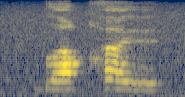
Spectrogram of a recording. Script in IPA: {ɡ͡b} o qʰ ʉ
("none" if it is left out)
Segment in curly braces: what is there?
ɡ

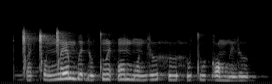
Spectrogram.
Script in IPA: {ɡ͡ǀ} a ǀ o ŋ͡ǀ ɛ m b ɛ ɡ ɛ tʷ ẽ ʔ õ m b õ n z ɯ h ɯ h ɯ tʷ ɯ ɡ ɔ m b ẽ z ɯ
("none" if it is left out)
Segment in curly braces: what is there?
ɡ͡ǀ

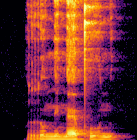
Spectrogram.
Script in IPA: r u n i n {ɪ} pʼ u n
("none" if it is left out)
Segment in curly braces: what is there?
ɛ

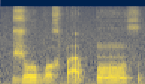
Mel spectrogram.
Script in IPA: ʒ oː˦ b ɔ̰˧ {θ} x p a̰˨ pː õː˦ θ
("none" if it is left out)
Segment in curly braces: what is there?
none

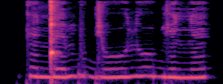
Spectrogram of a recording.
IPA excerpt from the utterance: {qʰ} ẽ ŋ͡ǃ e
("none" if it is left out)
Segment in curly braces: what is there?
k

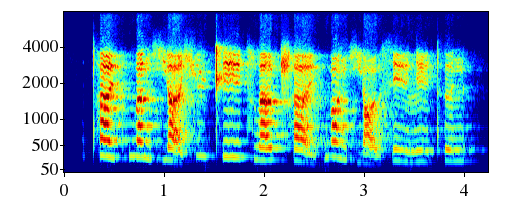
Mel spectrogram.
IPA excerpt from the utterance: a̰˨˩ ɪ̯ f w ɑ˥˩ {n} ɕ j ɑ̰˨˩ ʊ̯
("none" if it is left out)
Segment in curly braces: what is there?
ŋ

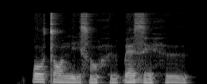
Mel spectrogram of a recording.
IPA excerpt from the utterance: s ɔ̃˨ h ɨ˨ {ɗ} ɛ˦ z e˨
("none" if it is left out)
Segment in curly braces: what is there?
ɓ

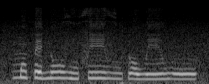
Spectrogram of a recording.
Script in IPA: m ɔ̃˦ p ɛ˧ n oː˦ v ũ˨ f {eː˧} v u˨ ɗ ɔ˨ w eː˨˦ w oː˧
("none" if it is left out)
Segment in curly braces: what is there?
eː˦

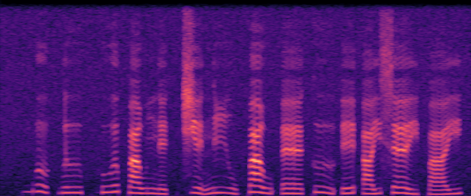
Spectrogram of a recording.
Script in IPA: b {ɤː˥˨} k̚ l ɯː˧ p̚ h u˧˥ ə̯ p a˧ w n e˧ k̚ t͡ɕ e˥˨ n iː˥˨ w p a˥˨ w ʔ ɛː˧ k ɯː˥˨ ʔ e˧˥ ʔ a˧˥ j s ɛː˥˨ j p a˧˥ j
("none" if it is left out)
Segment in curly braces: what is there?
ɤː˥˨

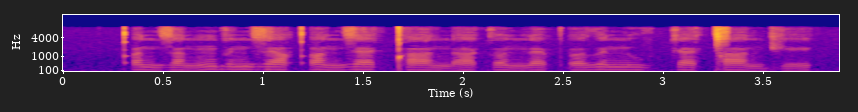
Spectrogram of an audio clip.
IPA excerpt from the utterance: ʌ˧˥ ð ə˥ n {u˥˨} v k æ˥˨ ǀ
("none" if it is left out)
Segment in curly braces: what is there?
u˥˨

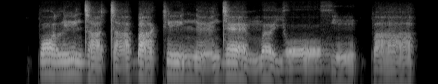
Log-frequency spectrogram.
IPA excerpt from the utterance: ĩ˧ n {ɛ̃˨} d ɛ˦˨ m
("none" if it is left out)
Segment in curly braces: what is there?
ɛ̃˨˦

